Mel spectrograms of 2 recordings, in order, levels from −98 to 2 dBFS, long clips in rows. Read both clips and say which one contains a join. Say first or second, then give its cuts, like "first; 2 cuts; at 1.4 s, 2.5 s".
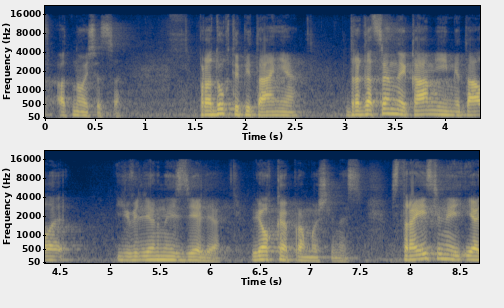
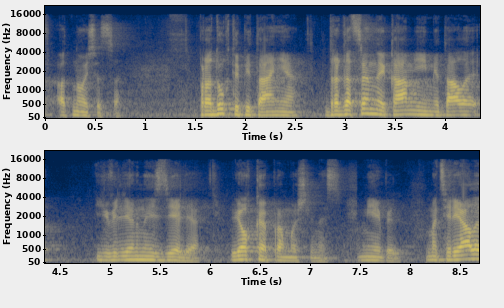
second; 2 cuts; at 2.7 s, 7.5 s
